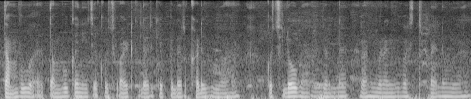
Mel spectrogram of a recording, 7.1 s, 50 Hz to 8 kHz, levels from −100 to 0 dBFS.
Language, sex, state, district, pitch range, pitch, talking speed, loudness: Hindi, male, Uttar Pradesh, Muzaffarnagar, 115-130 Hz, 120 Hz, 195 wpm, -23 LUFS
